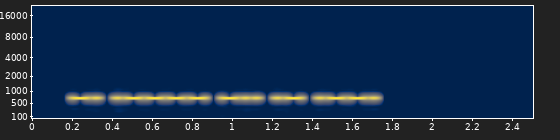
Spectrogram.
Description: Morse code, heard as a keyed tone, about 43 wpm, 700 Hz. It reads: N1DAP
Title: USA Call Signs - 5 Characters - 3x Character Spacing - 45wpm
